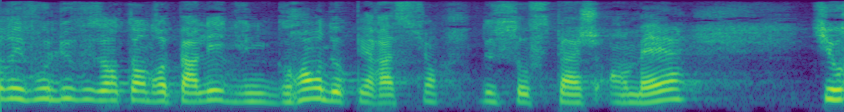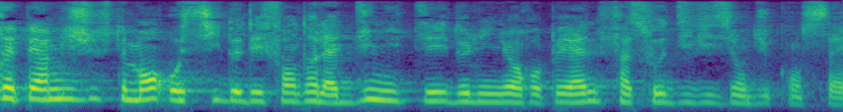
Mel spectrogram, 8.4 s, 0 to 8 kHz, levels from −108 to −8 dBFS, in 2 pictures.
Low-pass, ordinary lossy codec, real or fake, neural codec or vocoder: none; none; fake; codec, 16 kHz, 8 kbps, FreqCodec, larger model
